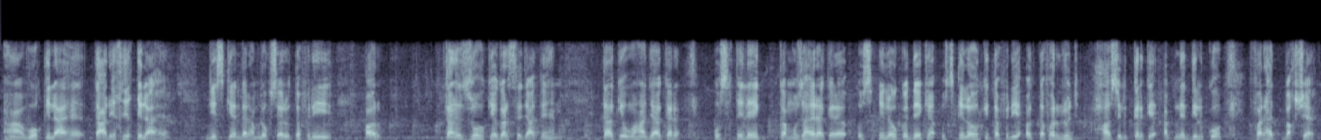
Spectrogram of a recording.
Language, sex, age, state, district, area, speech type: Urdu, male, 30-45, Bihar, Khagaria, rural, spontaneous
